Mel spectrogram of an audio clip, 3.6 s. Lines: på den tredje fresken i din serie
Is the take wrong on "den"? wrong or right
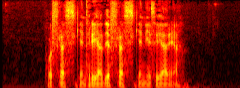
wrong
